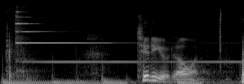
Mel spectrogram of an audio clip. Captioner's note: bell ringing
